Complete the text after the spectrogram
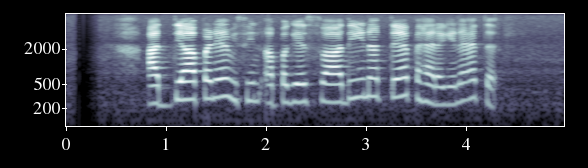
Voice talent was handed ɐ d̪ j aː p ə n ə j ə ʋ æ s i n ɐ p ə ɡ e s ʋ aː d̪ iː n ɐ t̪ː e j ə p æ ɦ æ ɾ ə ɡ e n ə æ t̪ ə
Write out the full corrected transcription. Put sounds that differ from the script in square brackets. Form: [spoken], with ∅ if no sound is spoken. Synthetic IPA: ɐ d̪ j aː p ə n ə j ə ʋ [i] s i n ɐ p ə ɡ e s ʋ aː d̪ iː n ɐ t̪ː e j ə p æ ɦ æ ɾ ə ɡ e n ə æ t̪ ə

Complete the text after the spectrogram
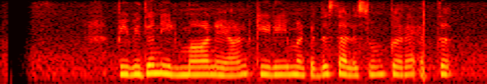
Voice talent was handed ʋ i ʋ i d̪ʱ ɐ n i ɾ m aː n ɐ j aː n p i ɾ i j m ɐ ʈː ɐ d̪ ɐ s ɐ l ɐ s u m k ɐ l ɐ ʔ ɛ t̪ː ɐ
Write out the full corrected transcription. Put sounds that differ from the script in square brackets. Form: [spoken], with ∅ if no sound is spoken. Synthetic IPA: ʋ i ʋ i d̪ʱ ɐ n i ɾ m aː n ɐ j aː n [k] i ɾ i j m ɐ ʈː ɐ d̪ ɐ s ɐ l ɐ s u m k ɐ [ɾ] ɐ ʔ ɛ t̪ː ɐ

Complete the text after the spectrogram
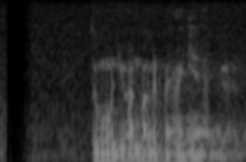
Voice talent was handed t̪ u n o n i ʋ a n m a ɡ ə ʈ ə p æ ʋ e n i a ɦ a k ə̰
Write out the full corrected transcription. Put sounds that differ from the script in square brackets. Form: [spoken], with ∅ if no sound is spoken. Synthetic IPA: t̪ u [m] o n i ʋ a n m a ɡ ə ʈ ə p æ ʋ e n i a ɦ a k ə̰

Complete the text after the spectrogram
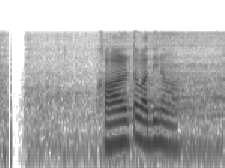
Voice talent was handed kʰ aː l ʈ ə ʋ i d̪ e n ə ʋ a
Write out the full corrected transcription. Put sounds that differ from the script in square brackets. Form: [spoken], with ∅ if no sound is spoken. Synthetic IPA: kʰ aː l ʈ ə ʋ [a] d̪ [i] n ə ʋ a

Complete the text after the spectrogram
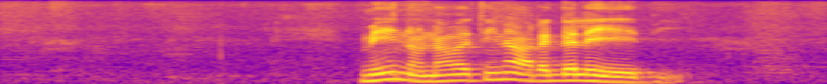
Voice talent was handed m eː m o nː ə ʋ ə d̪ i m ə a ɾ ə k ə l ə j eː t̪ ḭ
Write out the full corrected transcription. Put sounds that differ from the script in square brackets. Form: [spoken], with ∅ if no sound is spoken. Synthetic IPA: m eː [n] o [n] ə ʋ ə [t̪] i [n] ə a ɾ ə [ɡ] ə l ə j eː [d̪] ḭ

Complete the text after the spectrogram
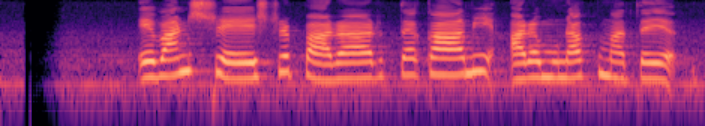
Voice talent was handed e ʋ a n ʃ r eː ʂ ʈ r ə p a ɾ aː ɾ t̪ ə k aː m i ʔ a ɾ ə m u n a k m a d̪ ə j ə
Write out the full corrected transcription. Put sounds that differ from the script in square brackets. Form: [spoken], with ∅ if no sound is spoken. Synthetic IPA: e ʋ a n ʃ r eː ʂ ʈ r ə p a ɾ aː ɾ t̪ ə k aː m i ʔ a ɾ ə m u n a k m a [t̪] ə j ə

